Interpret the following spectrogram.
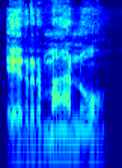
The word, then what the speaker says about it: hermano: va con h entonces la puede escribir con h o sin h se pronuncia Exactamente igual pero es cuestión ortográfica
